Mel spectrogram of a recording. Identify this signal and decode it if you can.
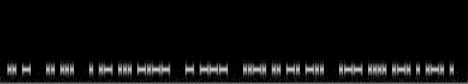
Morse code, heard as a keyed tone, about 50 wpm, 700 Hz, with radio noise. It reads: IT IS EASY TO FIND WHRERE
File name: archived / CRSnet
